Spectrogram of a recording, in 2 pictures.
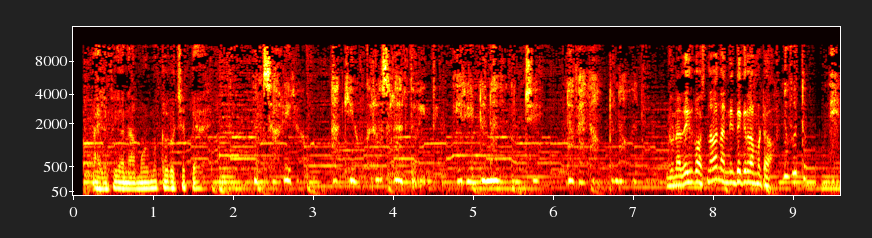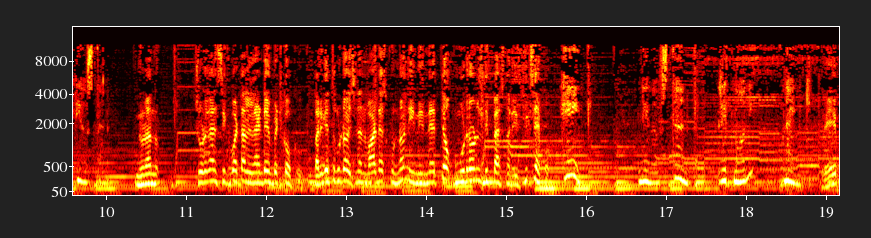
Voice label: Proposing dialogue, Telugu; Nenu Local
